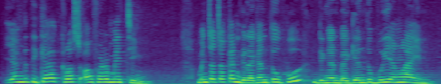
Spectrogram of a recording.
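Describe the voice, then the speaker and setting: A woman giving a calm, measured self-development lesson and explaining with spoken examples. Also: high voice.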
